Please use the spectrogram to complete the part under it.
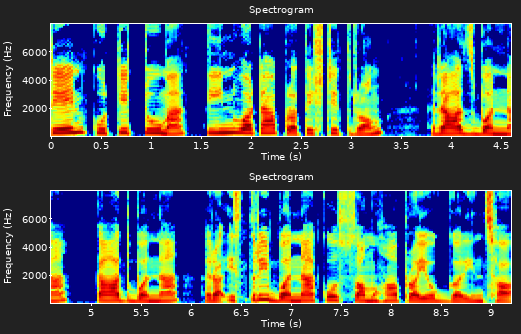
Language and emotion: Nepali, neutral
